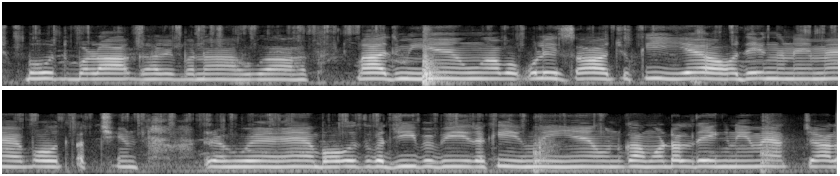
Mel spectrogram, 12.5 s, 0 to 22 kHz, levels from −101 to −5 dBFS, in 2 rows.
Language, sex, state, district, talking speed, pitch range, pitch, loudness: Hindi, female, Chhattisgarh, Korba, 155 wpm, 255-265 Hz, 260 Hz, -27 LUFS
